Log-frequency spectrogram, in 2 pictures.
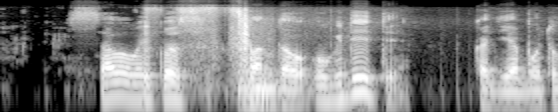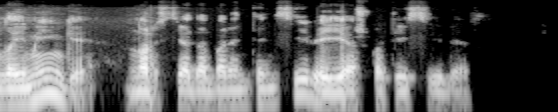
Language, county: Lithuanian, Tauragė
